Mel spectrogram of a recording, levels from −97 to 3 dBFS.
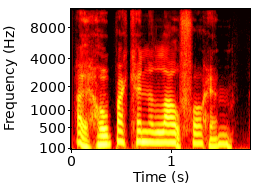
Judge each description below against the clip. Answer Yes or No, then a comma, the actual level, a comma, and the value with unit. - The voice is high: No, medium, 180 Hz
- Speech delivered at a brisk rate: Yes, fast, 235 wpm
